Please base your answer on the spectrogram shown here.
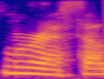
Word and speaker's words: Marissa: it's yes thank you it is Marissa like Vanessa only with an M excellent thank you I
